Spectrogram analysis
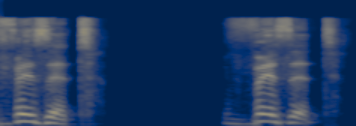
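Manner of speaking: "ভিজিট" with a long vibrating v; buzzed V demo. Shown as a demonstration. Teacher gives the next V word, buzzing the v. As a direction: model "ভিজিট", leaning on the opening v. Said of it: "okay, next".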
